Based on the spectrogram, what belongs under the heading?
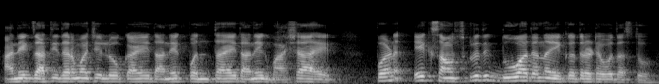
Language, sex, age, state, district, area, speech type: Marathi, male, 30-45, Maharashtra, Raigad, rural, spontaneous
